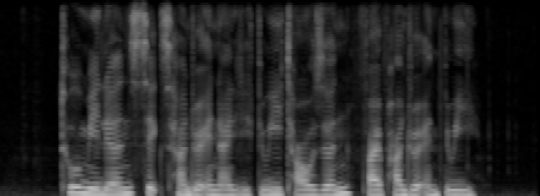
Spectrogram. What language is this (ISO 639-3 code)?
eng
